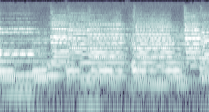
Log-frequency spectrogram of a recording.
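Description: Dutch street organ (draaiorgel) playing a tune: held pipe notes over a repeating bass-and-chord accompaniment.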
